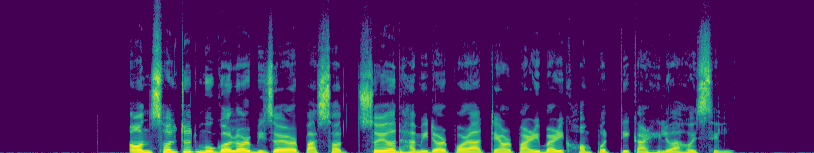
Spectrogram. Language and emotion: Assamese, neutral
